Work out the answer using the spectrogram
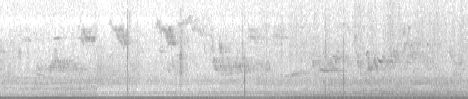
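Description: Faint bird chirps over a steady low hum that steps up in pitch about two seconds in.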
